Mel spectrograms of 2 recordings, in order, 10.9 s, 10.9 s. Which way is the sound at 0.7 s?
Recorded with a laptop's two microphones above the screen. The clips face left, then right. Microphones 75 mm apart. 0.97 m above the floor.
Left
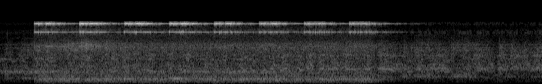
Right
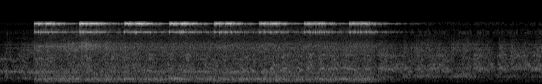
20° right (ahead or behind).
